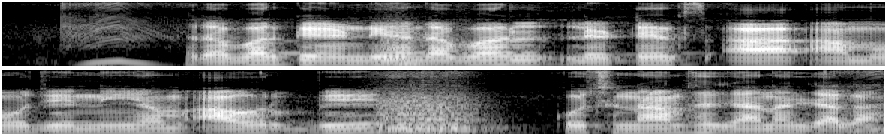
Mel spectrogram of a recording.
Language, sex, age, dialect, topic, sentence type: Bhojpuri, male, 18-24, Southern / Standard, agriculture, statement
